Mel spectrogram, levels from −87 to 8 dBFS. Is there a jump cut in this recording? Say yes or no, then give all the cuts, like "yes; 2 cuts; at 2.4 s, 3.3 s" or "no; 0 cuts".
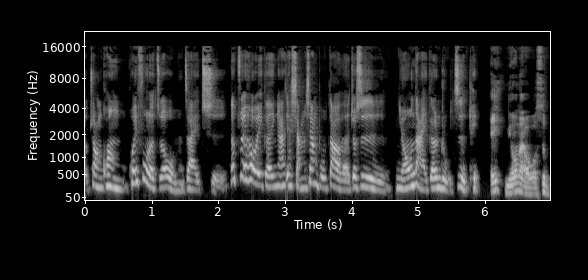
no; 0 cuts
